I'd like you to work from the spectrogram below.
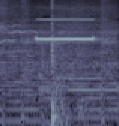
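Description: Alarm on a pneumatic hot stamping foil press with double heaters, a single steady high-pitched electronic beep lasting under a second, close and moderately loud over a low background rumble.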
